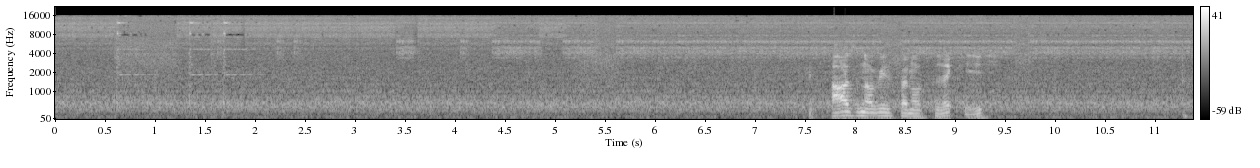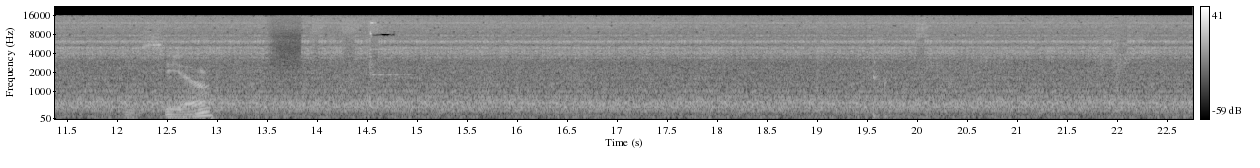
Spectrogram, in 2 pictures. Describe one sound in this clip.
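A pressure washer sprays a hissing jet of water against a surface.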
